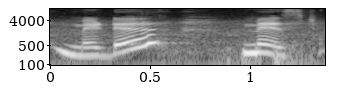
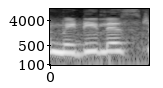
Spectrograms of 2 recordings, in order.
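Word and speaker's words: Middlemist: Okay okay okay, confuse मत हो जाइएगा, जो इसका प्रोनाउंसिएशन है वो क्या है, मिडिल मिस्ट। ओके, तो आंसर क्या हो जाएगा, मिडिल मिस्ट। आई थिंक मैंने मिडिलिस्ट बोल दिया कहीं, बट वो नहीं है ना, क्या है, मिडिल मिस्ट।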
